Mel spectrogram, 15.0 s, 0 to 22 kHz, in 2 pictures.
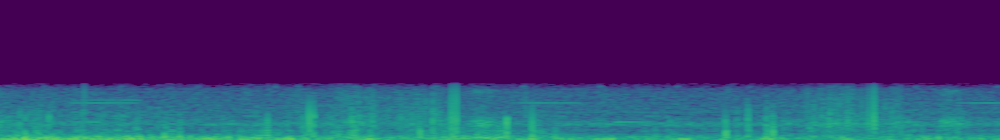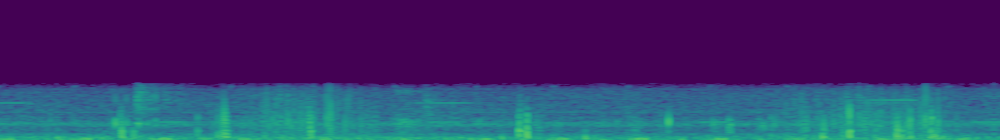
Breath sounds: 2.28-3.44 s: inhalation
2.28-3.44 s: crackles
3.44-4.06 s: exhalation
5.42-7.03 s: crackles
5.46-7.01 s: inhalation
7.01-7.43 s: exhalation
8.96-10.43 s: inhalation
8.96-10.43 s: crackles
10.43-10.89 s: exhalation
13.74-14.64 s: inhalation
13.74-14.64 s: crackles

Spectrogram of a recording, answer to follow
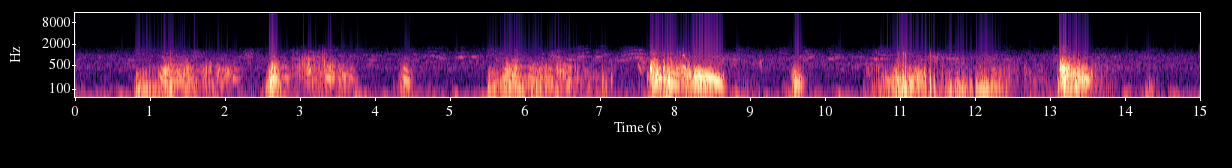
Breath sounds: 0.73-2.23 s: inhalation
1.05-2.23 s: wheeze
2.48-2.88 s: wheeze
2.48-3.79 s: exhalation
4.24-4.58 s: wheeze
5.47-7.26 s: inhalation
5.47-7.26 s: crackles
7.62-9.41 s: exhalation
7.62-9.41 s: wheeze
9.49-9.84 s: wheeze
10.53-12.55 s: inhalation
10.53-12.55 s: crackles
13.10-13.65 s: exhalation
13.10-13.65 s: wheeze

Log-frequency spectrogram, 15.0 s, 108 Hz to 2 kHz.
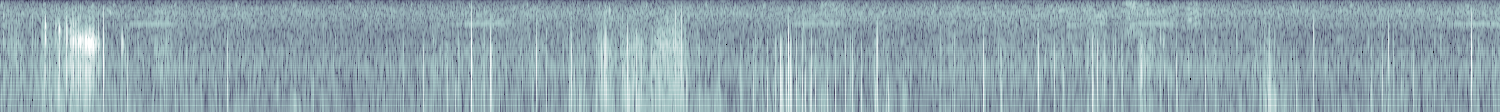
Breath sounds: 6.16-6.80 s: inhalation

